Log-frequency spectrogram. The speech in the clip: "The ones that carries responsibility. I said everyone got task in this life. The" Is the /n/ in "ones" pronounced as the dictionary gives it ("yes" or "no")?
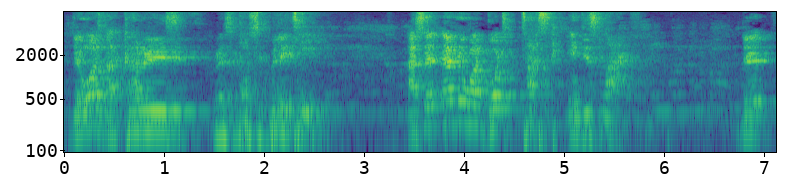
no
